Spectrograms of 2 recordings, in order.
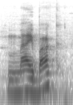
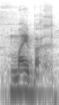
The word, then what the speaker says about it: Maybach: As you can see, very distinctive design for this Maybach, or we can say Maybach or Maybach. We have different pronunciations. In German it is Maybach, and in the English we can say different once again.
